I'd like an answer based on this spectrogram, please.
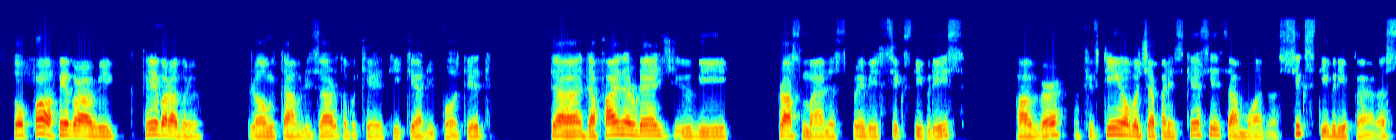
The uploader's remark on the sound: This is the AUDIO REPLAY of the recent ISAKOS/ESSKA Webinar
